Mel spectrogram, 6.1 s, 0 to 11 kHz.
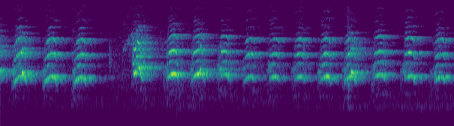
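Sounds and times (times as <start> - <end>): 
golden eagle calling in ringing harmonic yelps: 0.0 - 6.0.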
